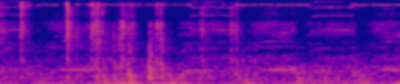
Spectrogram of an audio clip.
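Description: Printer feeding out a page while printing, a busy run of mechanical clicks, rattles and whirring bursts at moderate distance, continuous and fairly quiet.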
